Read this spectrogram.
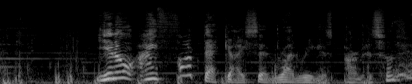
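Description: A young man talks with animation close to a microphone.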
